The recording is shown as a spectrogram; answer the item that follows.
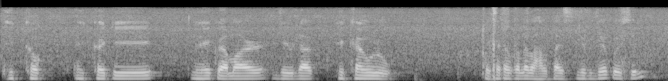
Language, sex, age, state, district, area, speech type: Assamese, male, 45-60, Assam, Dibrugarh, rural, spontaneous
